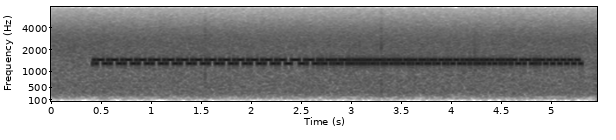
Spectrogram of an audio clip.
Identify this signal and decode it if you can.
NAVTEX (SITOR-B), 100 baud, 170 Hz shift, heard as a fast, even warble, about 1360 Hz centre. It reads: 64UOZ NZQUG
